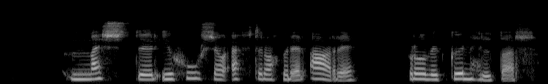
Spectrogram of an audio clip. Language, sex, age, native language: Icelandic, female, 13, Icelandic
